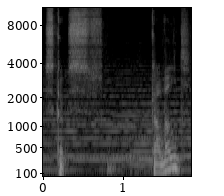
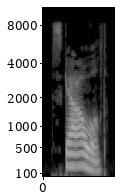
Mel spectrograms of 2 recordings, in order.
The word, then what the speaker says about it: scowled: How do you pronounce that? Scowled. Scowled.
